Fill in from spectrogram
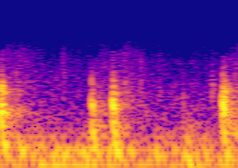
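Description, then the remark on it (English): A door being opened to let a woman in: a few soft, muffled wooden clunks and thumps spaced unevenly over low background noise, with no one speaking. “Open the door and let her in.”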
